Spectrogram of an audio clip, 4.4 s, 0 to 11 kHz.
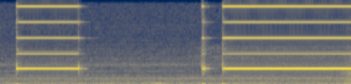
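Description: A digital multimeter set to diode mode gives clear electronic beeps while probing capacitors on a Samsung Evo 860 SSD circuit board. Two long tones are separated by a quiet gap, with a short blip just before the second.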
